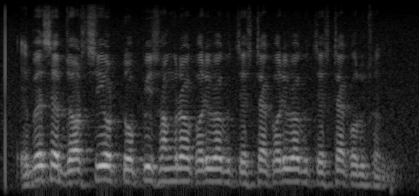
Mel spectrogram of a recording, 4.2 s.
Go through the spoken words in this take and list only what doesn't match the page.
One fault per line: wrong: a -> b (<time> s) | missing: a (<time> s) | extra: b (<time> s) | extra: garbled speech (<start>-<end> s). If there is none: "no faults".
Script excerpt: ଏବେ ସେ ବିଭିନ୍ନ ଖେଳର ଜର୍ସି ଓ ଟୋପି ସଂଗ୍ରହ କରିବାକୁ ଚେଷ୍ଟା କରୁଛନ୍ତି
missing: ବିଭିନ୍ନ ଖେଳର (0.6 s)
extra: କରିବାକୁ ଚେଷ୍ଟା (2.7 s)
